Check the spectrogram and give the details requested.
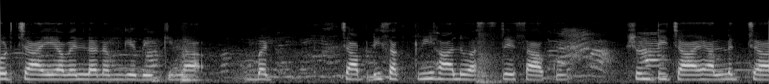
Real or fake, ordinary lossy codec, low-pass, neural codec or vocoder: real; none; 7.2 kHz; none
